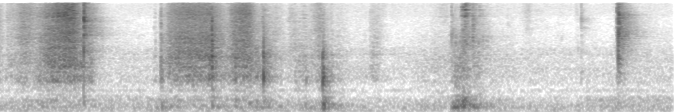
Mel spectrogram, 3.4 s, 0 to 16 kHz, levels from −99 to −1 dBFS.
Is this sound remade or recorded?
recorded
